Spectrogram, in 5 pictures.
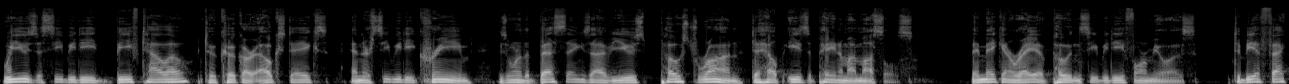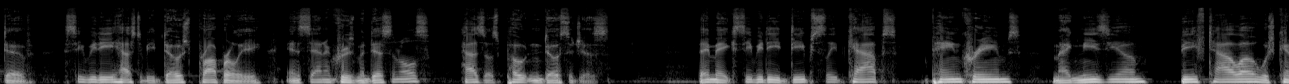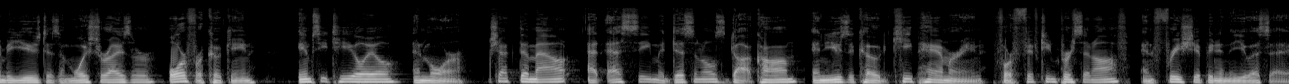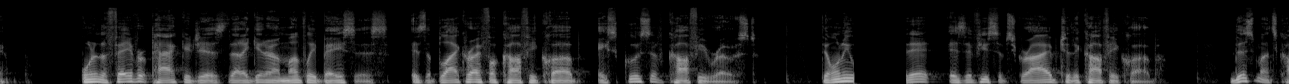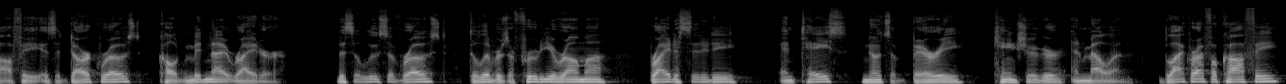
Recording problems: audio cutting out; at 47 s for 0.5 s

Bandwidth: 14.5 kHz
